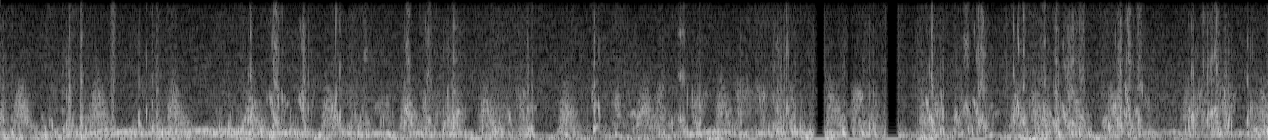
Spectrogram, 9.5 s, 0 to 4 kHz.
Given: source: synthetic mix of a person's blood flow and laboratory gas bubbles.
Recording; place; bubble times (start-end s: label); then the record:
Doppler ultrasound of blood flow; subclavian vein
0.00-0.18 s: bubbles
0.29-0.77 s: bubbles
0.97-1.37 s: bubbles
1.58-2.36 s: bubbles
2.46-3.52 s: bubbles
3.56-4.04 s: bubbles
4.17-4.78 s: bubbles
4.87-5.33 s: bubbles
5.50-6.12 s: bubbles
6.29-6.65 s: bubbles
6.92-7.51 s: bubbles
7.55-8.19 s: bubbles
8.24-8.64 s: bubbles
8.86-9.31 s: bubbles
9.35-9.52 s: bubbles
From the record:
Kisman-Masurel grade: 332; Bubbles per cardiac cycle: rolling drumbeat, 9 or more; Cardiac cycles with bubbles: 50 to 99%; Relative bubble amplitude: moderate (0.250 to 0.450); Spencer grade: 3 (all of the cardiac periods contain showers or single bubble signals, but not dominating or overriding the cardiac motion signals); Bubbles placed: anywhere in the cardiac cycle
